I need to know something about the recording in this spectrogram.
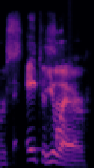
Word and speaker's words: Helaire: Total rushing and Elaire. The H is silent.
